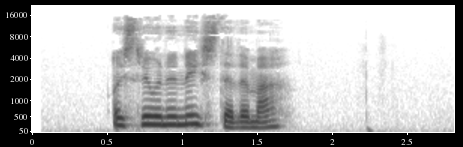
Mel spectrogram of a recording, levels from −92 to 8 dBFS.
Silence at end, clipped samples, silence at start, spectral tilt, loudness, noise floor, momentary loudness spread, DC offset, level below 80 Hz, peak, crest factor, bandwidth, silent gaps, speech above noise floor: 1.15 s; under 0.1%; 0.55 s; -5 dB/octave; -21 LUFS; -65 dBFS; 9 LU; under 0.1%; -62 dBFS; -8 dBFS; 16 dB; 16 kHz; none; 46 dB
